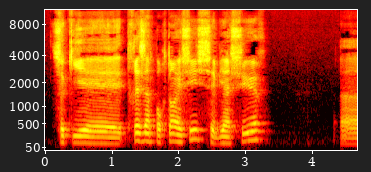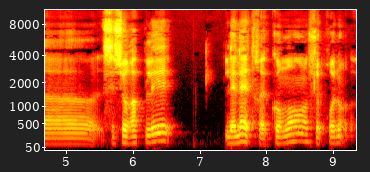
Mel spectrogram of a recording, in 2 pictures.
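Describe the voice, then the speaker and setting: A man giving a language lesson, speaking haltingly with many pauses and fillers and slowly repeating words for pronunciation. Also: fairly low pitch, reverberant. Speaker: language teacher. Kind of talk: slow spoken lesson.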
